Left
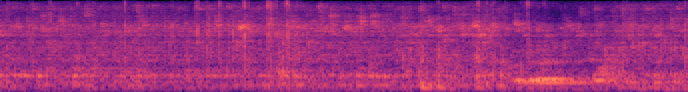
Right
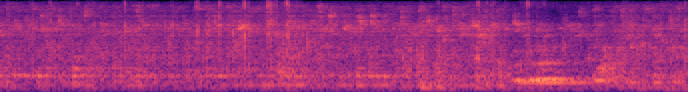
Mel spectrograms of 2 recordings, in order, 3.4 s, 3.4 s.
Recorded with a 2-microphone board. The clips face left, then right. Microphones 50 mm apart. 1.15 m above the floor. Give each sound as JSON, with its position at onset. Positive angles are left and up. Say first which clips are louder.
{"t": 0.0, "sound": "running water", "louder": "even", "side_deg": -80, "distance_m": 1.3}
